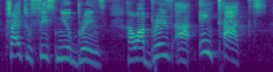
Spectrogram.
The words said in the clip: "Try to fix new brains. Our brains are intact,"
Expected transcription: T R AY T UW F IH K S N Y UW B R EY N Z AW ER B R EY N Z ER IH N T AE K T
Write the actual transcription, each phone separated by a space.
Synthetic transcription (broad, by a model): T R AY T UW F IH S N Y UW B R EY N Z AW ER B R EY N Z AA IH N T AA K T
